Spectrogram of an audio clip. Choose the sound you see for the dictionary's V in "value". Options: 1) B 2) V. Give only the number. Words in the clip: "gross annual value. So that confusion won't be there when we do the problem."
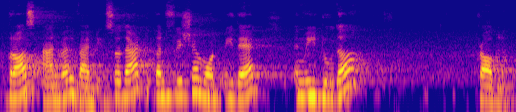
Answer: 1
